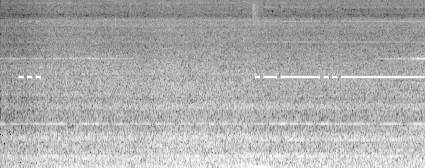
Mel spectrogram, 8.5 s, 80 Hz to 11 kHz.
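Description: Fluke 115 multimeter's continuity beeper sounding a single high tone across a cartridge fuse: three short chirps near the start, then from about five seconds in a longer beep, briefly broken a few times before it holds steady. The unbroken tone signals continuity through the fuse: the fuse is good.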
